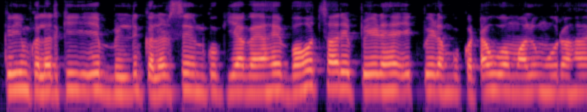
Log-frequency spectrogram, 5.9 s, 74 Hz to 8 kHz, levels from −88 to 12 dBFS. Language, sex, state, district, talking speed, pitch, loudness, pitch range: Hindi, male, Chandigarh, Chandigarh, 245 wpm, 180 Hz, -16 LUFS, 175-185 Hz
